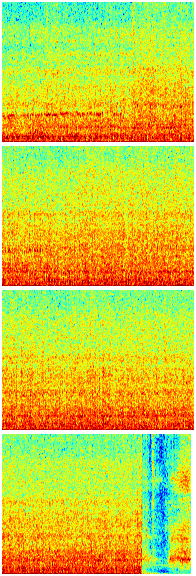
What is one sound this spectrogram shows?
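Wind roars loudly past a motorcycle rider at speed.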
